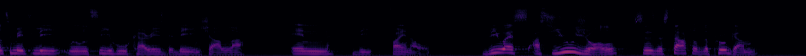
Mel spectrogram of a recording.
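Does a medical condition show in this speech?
No.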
